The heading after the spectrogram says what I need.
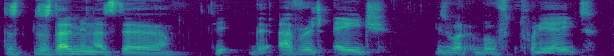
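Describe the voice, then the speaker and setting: A man's voice: mid-range voice, moderate pace, a little mellow. A man interviewing students and staff, asking questions informally with some stumbling.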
